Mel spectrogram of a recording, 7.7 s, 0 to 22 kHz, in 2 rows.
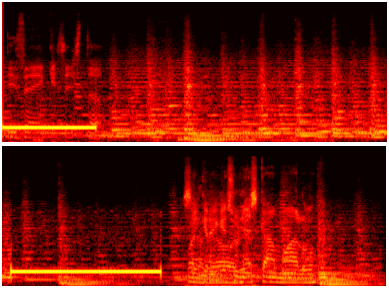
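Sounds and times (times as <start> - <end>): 
rhythmic music: 0.0 - 7.6
steady telephone call tone of an unanswered call: 3.9 - 5.5
speech: 6.2 - 7.2.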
